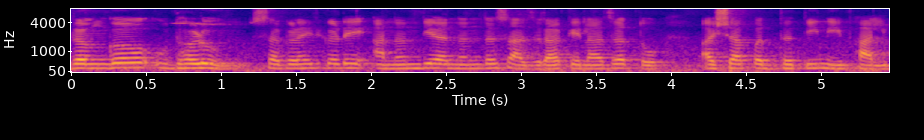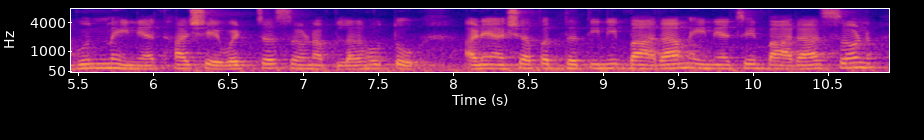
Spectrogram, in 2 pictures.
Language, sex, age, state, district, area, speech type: Marathi, female, 60+, Maharashtra, Pune, urban, spontaneous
